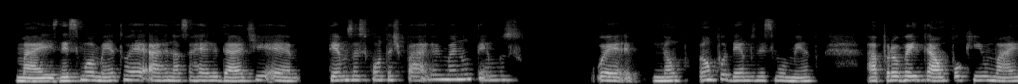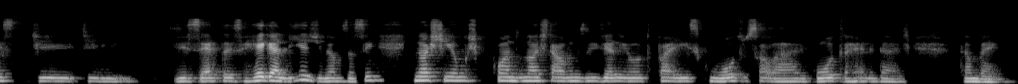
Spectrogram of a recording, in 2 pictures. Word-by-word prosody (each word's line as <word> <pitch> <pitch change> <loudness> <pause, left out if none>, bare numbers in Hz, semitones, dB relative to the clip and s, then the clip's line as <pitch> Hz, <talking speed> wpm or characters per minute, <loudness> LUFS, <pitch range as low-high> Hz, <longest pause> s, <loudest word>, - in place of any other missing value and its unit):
Mas 150 -1 +5
nesse 170 +1 +2
momento 180 0 +1
é, 200 0 +2
a 185 - +3
re 180 0 0
nossa 175 +1 -2
realidade 175 0 +1
é: 170 -4 0 0.3
temos 195 +1 +1
as 200 0 -3
contas 200 0 -4
pagas 210 +2 -3
mas 225 0 +3
não 230 +1 +2
temos 205 -3 -5 0.9
ué, 175 -2 +1
não 170 +1 +3
po 175 - -25
não 205 +2 +1
podemos 180 -5 -1
nesse 180 +1 -4
momento 165 -1 0 0.5
aproveitar 185 +1 +3
um 170 0 -1
pouquinho 190 +1 -4
mais 165 -1 0 0.2
de 150 -1 -1
de 140 -2 -5 0.5
de 145 +2 0
certas 150 +1 -1
regalias, 170 +4 +5
digamos 145 -1 -2
assim, 185 +7 -3
que 190 - -9 0.3
nós 185 0 +4
tínhamos 175 -2 -1
quando 170 -2 +1
nós 165 0 +2
estávamos 160 -2 -1
vivendo 155 0 0
em 150 - 0
outro 150 0 -3
país 150 -2 -2
com 155 - -6
outro 155 +2 0
salário, 135 -2 -4
com 140 +1 0
outra 150 -1 -1
realidade, 135 -2 -4 0.5
também. 125 -3 0
165 Hz, 150 wpm, -24 LUFS, 150-185 Hz, 0.9 s, Mas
